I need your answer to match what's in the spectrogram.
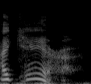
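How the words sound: It is whispered quietly. "And then you whisper the same exact thing to you"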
